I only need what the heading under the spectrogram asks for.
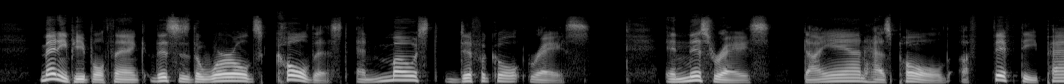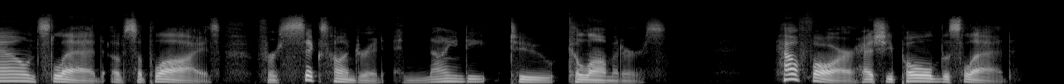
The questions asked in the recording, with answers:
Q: How far has she pulled the sled?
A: She has pulled the sled for 692 kilometers.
